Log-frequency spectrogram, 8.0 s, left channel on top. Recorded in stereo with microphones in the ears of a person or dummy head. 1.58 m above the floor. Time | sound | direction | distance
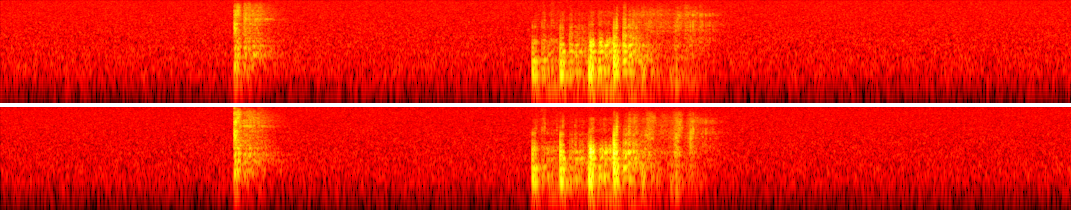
1.8 | a dropped coin | 25° right (ahead or behind) | 3.5 m
4.0 | running footsteps | 45° right (ahead or behind) | 8 m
